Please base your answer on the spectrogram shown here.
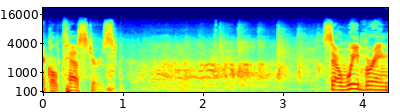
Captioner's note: audience laughing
